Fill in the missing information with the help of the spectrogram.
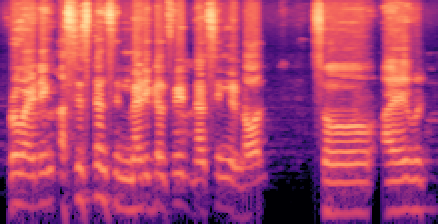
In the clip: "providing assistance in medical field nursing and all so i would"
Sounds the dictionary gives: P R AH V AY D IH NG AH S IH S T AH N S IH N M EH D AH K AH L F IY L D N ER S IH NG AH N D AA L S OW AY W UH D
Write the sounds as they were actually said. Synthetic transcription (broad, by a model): P R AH V AY D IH NG AH S IH S T AH N S IH N M EH D AH K AH L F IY D N ER S IH NG AH N D AA L S OW AY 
